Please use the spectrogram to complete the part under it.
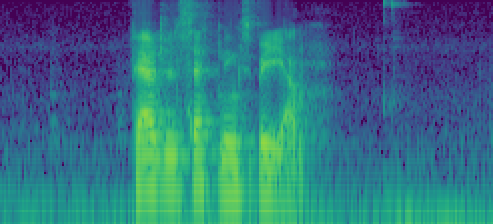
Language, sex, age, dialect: Faroese, male, 15-35, Norðuroyggjar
